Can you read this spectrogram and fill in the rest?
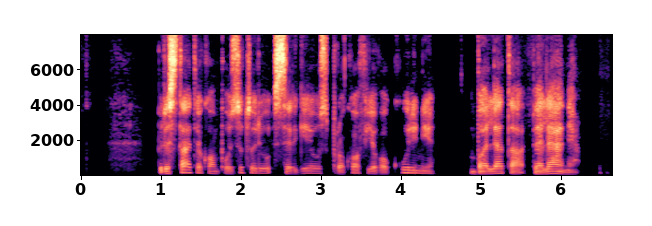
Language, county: Lithuanian, Kaunas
